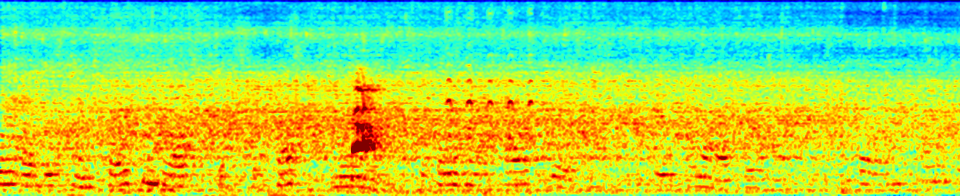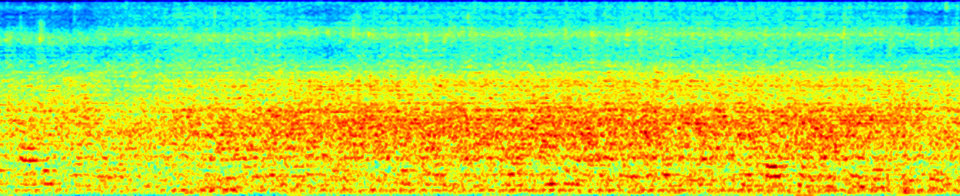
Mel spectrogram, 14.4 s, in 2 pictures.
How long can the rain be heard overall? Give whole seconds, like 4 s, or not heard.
14 s.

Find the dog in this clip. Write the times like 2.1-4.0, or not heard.
2.6-4.0.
